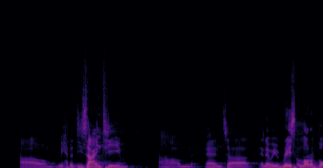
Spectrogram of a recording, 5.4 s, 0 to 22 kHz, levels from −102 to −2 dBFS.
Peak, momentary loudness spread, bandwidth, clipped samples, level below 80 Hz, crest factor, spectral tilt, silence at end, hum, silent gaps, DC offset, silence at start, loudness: -36 dBFS; 13 LU; 12.5 kHz; under 0.1%; -82 dBFS; 26 dB; -4.5 dB/octave; 0 s; none; 2.45-2.63 s; under 0.1%; 0.35 s; -61 LUFS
